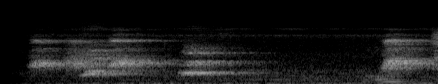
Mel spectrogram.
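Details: Golden retriever puppy offered for sale, giving a few short harmonic barks and yips, one burst near the start, another around two seconds and a last at four seconds, in a quiet indoor setting.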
